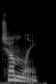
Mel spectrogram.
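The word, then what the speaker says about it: Cholmondeley: It's pronounced chi. Chumli.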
